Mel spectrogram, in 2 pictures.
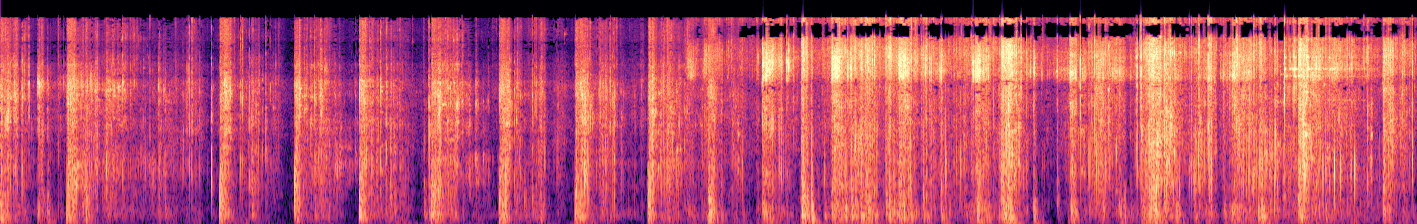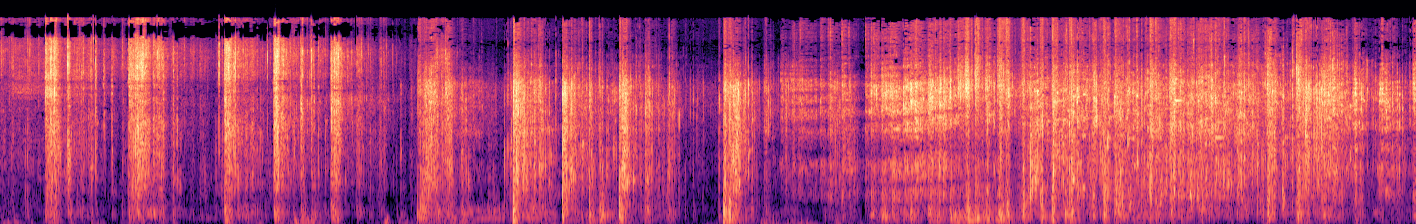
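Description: Thin ice over shallow water cracking and breaking underfoot: an irregular run of sharp cracks, crunches and clinks of shards, becoming a steadier crunching near the end.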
